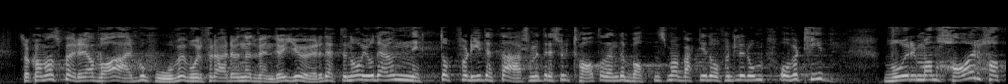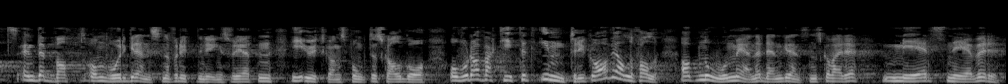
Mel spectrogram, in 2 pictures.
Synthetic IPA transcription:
sɔkɑnmɑnspœɾːəjɑːʋɑːæɾbəhuːʋəʋʊɾfɔɾæɖɛnœd̪ʋɛnd̪ɪɔjøːɾəd̪ɛt̪ːənoːjuːd̪ɛæɾjʊnɛt̪ːɔpfɔɖiːd̪ɛt̪ːəæʂɔmɛt̪ɾɛsʉlt̪ʰɑːt̪ɑʋd̪ɛnd̪ɛbɑt̪ːən̩sɔmhɑɾʋæʈːɪd̪ɛɔfənt̪lɪəɾʊmːoːʋəʈʰiːd̪ | ʋʊɾmɑnhɑɾhɑt̪ːɛɪnd̪ɛbɑt̪ːɔmʋʊɾɡɾɛnsənəfɔɾʏt̪ːənɾɪɡɪŋsfɾɪːheːt̪n̩ɪʉːt̪ɡɑŋspʰʊŋk̚t̪əskɑlɡoː | ɔʋʊɖɛhɑɾʋæʈːjɪt̪ːɛt̪ʰɪnt̪ʰɾʏkːɑʋɪɑlːəfɑlː | ɑt̪nuːʊnmeːnəɖɛnɡɾɛnsənskɑlʋæːɾə | meːɾsneːʋəɾ

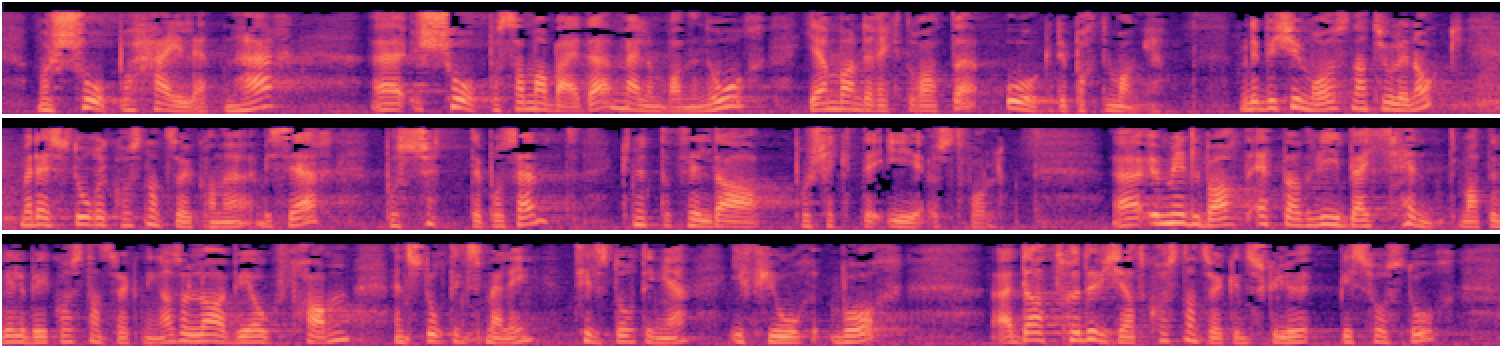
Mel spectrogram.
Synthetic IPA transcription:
mɛɔʃoːpʰɔhæɪlhḛːt̪n̩ɦæːʁ | ʂoːpʰɔsɑmːɑɾbæɪd̪əmɛlːɔmbɑ̰ːnːənuːʁjænbɑnd̪ɪʁɛkt̪ʊɾɑːt̪ə̰oːɡd̪ɛpɑʁt̪əmɑŋːə | mɛnd̪ɛbəçʏmʁəɔsnɑt̪ʰʉːʁlɪnɔkːmɛd̪æɪst̪uːɾəkʰɔst̪nɑd̪søːkəʁnə̰ʋɪseːʁpʰɔsœt̪ːɪpʁʊsɛnt̪ | kʰnʉt̪ːɑt̪ʰɪld̪ɑːpʰɾʊʃɛkt̪ə̰ʔɪœ̰st̪fɔ̰l | ʔʉmɪd̪lbɑːʁt̪ʰɛt̪ːəʁɑt̪ʋɪblæçɛnt̪mɛɑt̪̚d̪ɛʋɪlːəbliːkʰɔst̪nɑd̪søːknɪŋəsɔlɑːʋɪoːɡfʁɑmːɛɪnst̪uːʁt̪ʰɪŋsmɛlːɪŋ | t̪ʰɪlst̪uːʁt̪ʰɪŋːə | ʔɪfjuːʁʋoːʁ | d̪ɑt̪ʰʁʉd̪ːəʋɪɪçːəɑt̪kʰɔst̪nɑd̪søkənskʉlːəb̥liːsɔst̪uːʁ

